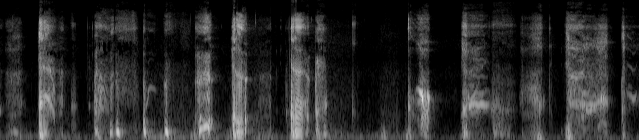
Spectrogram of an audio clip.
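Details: Persistent cough in a person sick since the end of the previous year, struggling with breathing for about a year: about a dozen harsh coughs and throat clearing in close succession.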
